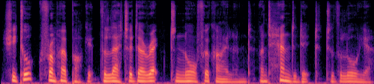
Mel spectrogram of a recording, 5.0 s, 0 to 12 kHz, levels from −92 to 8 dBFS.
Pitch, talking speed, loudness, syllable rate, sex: 120 Hz, 205 wpm, -19 LUFS, 5.2 syllables/s, male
